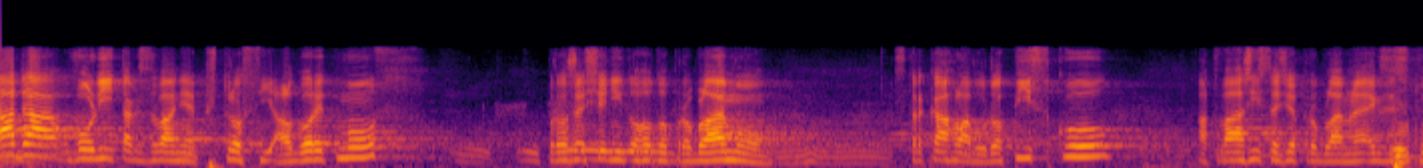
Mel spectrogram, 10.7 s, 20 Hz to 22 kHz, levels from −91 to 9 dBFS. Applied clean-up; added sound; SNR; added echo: none; Dog; 13 dB; none.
